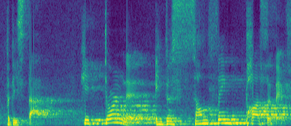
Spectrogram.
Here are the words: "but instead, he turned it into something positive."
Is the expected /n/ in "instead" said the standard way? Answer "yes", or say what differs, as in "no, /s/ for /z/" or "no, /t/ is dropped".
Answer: no, /n/ is dropped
